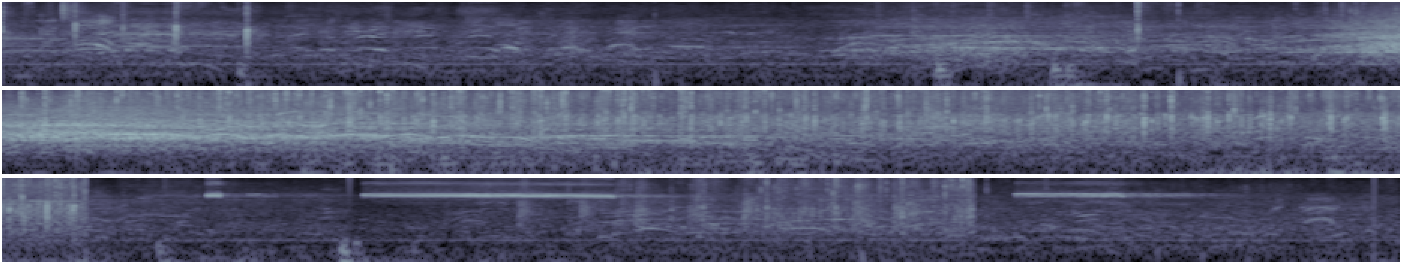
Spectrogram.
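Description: Football crowd cheering and shouting for a goal, swelling a few seconds in, loudest for about seven seconds, then cut off abruptly. After it a single thump and short referee's whistle blasts for the restart.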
